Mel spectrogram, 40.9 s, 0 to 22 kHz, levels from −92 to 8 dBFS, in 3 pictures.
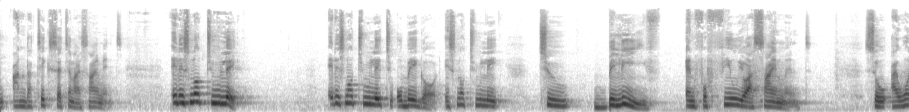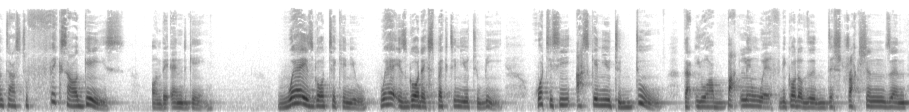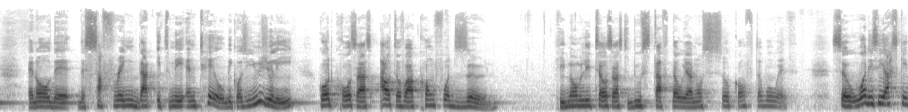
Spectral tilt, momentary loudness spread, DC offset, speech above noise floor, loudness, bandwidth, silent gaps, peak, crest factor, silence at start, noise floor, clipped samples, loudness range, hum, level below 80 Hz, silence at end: -6.5 dB/octave; 13 LU; under 0.1%; 41 dB; -24 LUFS; 16.5 kHz; none; -6 dBFS; 20 dB; 0 s; -64 dBFS; under 0.1%; 5 LU; none; -68 dBFS; 0 s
